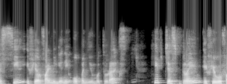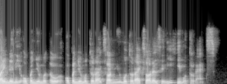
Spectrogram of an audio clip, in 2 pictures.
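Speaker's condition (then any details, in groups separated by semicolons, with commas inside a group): No condition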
